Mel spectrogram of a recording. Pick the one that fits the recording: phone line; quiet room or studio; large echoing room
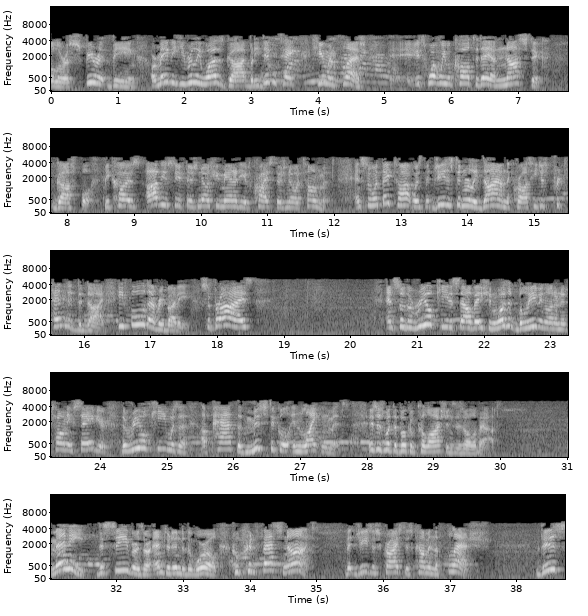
large echoing room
